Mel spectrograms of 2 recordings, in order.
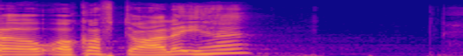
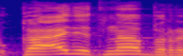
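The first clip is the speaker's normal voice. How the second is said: ordinary talk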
